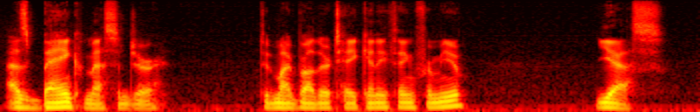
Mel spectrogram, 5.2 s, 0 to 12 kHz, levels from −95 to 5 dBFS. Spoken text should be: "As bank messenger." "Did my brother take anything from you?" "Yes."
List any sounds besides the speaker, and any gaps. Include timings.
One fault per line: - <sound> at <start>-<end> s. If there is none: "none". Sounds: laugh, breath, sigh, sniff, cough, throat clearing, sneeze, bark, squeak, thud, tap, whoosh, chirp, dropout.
none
